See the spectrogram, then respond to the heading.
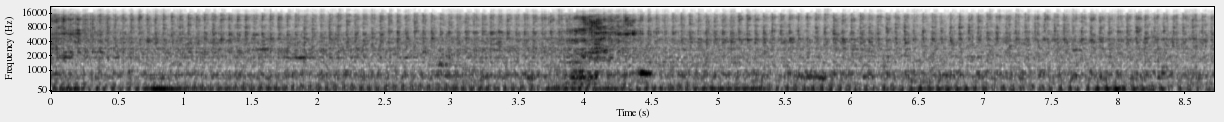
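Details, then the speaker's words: Kawasaki Vulcan 500 twin, warm, during carburetor synchronization: steady even low thump, no stumbles; carbs nearly balanced, healthy normal idle. "Venga pues vamos a arrancarla no está tan mal no está tan mal Mira"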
